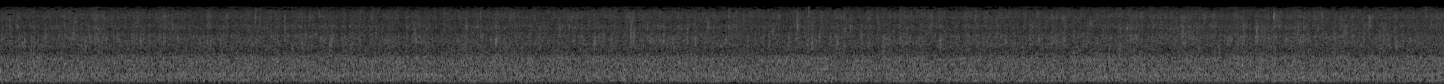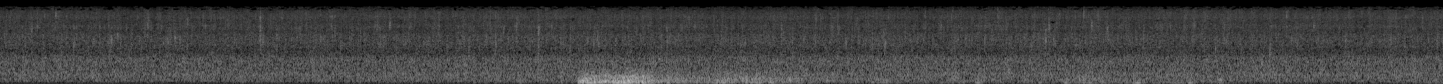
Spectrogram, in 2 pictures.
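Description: Heavy rain and road spray hissing steadily on a truck's windshield and cab, heard from inside the cab. About two-thirds of the way through, a sudden loud low rumble lasts about a second and then fades.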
